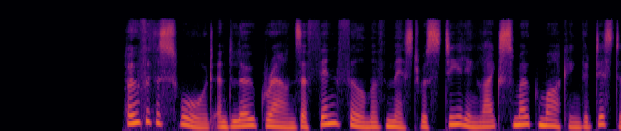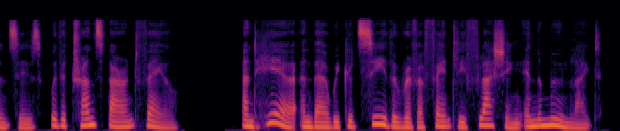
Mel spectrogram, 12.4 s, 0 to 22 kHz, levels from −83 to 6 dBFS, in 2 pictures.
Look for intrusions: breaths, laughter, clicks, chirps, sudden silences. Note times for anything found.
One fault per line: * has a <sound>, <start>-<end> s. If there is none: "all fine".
all fine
